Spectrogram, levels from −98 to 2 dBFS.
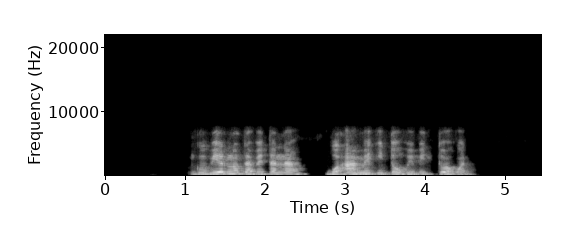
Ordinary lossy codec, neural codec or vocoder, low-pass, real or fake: Opus, 24 kbps; none; 7.2 kHz; real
